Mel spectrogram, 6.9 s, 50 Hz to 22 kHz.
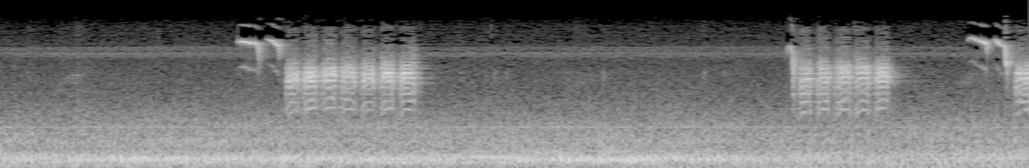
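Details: Black-capped chickadee, possibly a hybrid with Carolina chickadee, fussing at a feeder at 4000 feet in the Great Smoky Mountains in warm weather, choosing a sunflower seed; two bursts of high thin notes followed by rapid buzzy dee notes, with steady low hum behind.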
